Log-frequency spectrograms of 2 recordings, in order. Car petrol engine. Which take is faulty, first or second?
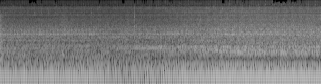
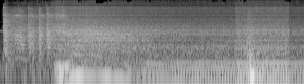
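first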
